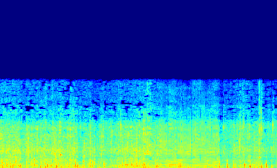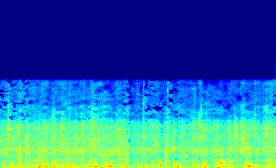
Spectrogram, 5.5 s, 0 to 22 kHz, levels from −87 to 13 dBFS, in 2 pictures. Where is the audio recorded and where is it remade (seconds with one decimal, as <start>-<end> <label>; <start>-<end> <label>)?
0.0-1.6 recorded; 1.6-2.2 remade; 2.2-3.1 recorded; 3.1-4.0 remade; 4.0-4.6 recorded; 4.6-5.5 remade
